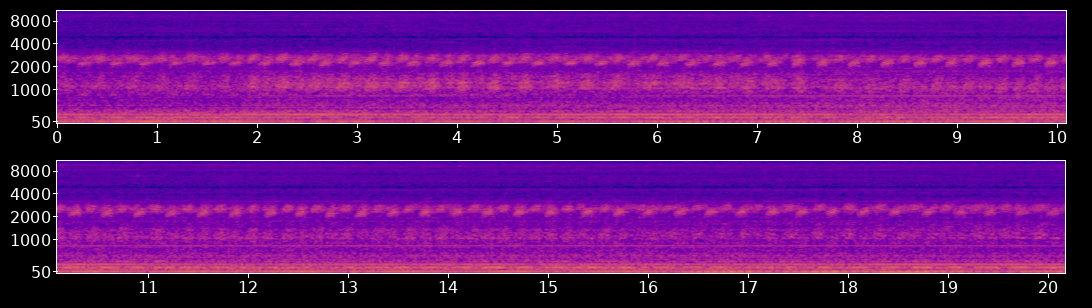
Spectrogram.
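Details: Rainy-night frog chorus at a house in Korea: many frogs give quick trains of rattling croaks that merge into a continuous pulsing wall of sound, with a constant low background drone.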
